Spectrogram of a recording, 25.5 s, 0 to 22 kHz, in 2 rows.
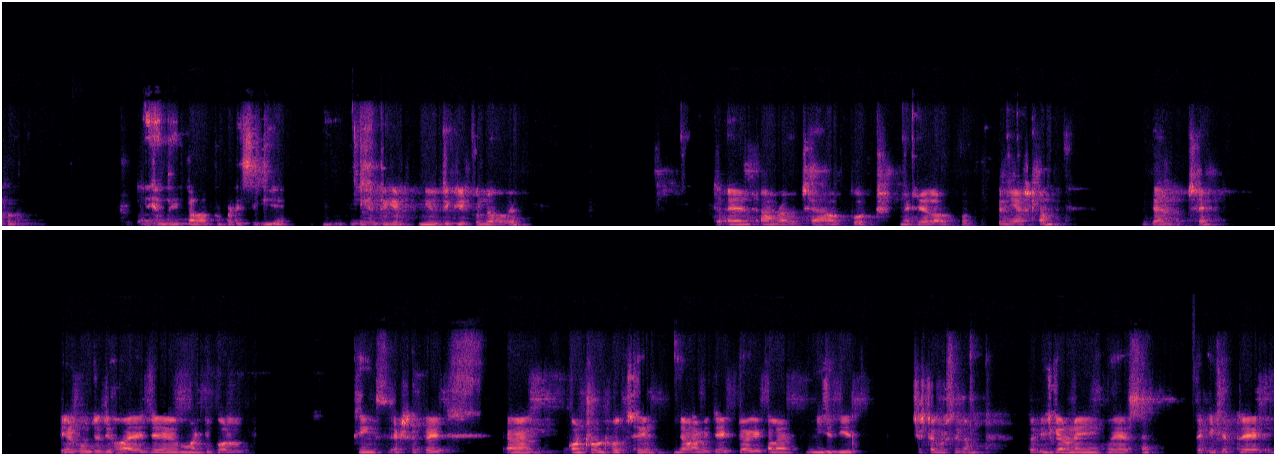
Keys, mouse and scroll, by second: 6.5-9.7 drag.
